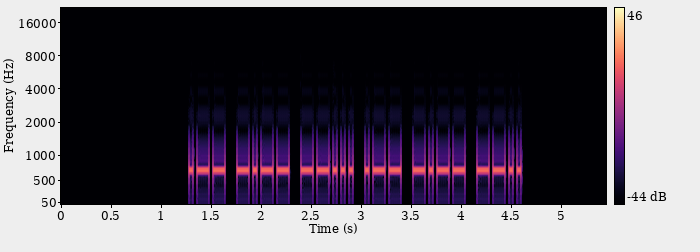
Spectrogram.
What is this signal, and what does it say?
Morse code, heard as a keyed tone, about 28 wpm, 700 Hz. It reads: WY7WYZ
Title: USA Call Signs Repeated 2x 30wpm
